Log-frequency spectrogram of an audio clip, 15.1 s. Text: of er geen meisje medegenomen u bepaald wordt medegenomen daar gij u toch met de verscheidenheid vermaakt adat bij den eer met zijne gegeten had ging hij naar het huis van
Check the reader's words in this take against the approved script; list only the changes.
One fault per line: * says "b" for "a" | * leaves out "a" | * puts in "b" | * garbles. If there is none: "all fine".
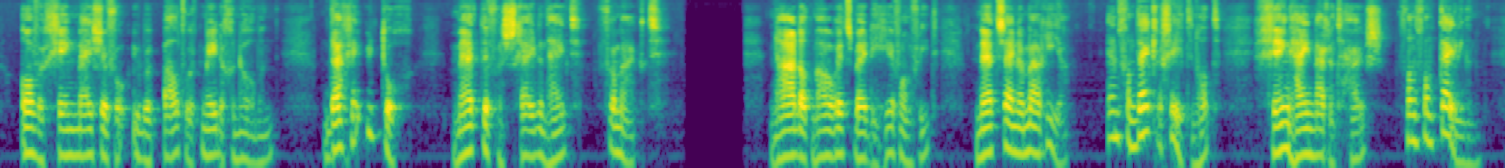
* says "voor" for "medegenomen"
* puts in "en"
